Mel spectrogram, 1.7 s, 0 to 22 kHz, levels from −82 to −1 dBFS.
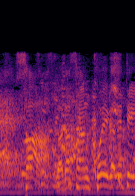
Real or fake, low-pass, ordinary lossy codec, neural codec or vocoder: real; 7.2 kHz; none; none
